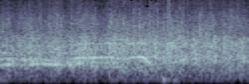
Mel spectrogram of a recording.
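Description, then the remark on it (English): Steady, dense audience applause for an audience member invited up on stage at a live show fills the whole stretch, a continuous wash of many hands clapping at an even loudness, with a faint tonal whistle-like line briefly audible underneath. “Bigger applause”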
